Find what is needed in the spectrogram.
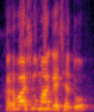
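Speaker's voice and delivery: loud, high demand with કરવા hit hard; angry shout. Acted. Husband demanding answer from wife, angry shout. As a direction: yell the question at her. Husband repeats question, now yelling.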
